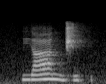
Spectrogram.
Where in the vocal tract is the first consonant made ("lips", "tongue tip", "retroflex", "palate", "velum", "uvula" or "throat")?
palate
